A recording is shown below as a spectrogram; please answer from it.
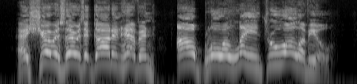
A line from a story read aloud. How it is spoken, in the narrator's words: Richardson shouted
